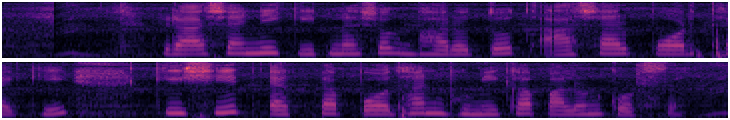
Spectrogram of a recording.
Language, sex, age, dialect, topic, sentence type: Bengali, female, 18-24, Rajbangshi, agriculture, statement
